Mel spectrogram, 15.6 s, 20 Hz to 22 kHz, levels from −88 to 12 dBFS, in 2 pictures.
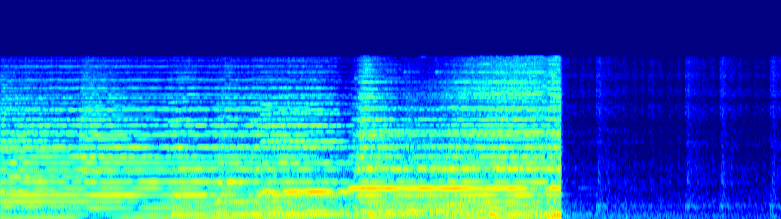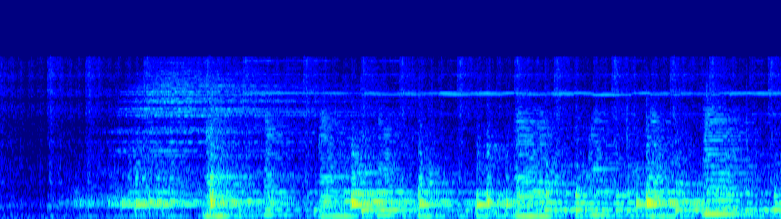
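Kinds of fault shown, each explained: Skip ahead: At 5.6 s the audio jumps forward with no gap. About a second and a half of sound is missing because it was dropped while later audio was already queued. The two sides are joined almost directly, so the cut is abrupt.
Jitter buffer speed-up: From 5.69 to 7.64 s the audio plays about 10% fast at unchanged pitch. The buffer held more audio than it aims for, so the receiver trimmed short pitch-period pieces, roughly a fifth of a second in total. This makes the passage sound hurried.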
